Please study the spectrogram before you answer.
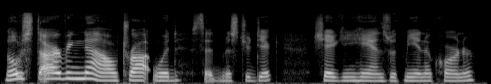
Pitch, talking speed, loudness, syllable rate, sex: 190 Hz, 170 wpm, -21 LUFS, 4.2 syllables/s, female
